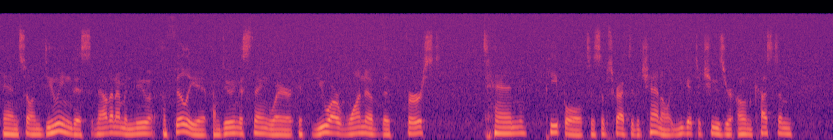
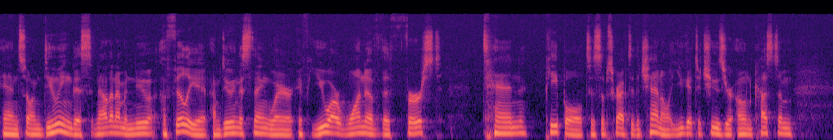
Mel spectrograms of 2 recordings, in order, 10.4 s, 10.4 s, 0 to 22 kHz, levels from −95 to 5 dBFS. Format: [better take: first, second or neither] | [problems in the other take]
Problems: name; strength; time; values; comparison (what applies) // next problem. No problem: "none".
second | hiss; loud; throughout; 9 dB below the speech; faint in the second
